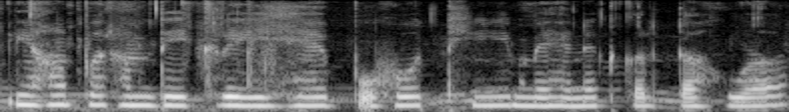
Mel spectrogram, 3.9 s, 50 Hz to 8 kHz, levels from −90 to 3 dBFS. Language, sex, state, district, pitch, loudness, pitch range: Hindi, female, Himachal Pradesh, Shimla, 230 Hz, -15 LUFS, 220-235 Hz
